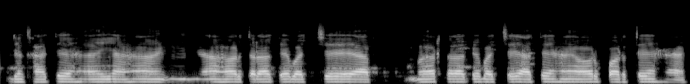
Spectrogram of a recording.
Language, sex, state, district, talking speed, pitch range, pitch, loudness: Hindi, male, Bihar, Sitamarhi, 140 wpm, 120-125 Hz, 125 Hz, -15 LUFS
